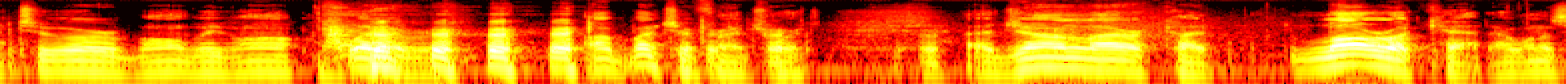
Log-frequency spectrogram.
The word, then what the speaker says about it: Larroquette: mispronounce a lot of well the Q gives a problems it becomes Laura jetty Lara cutie LaRocca twitch I like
